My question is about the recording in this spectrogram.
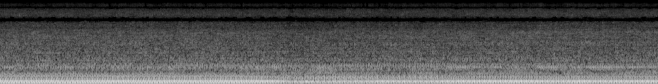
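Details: Rebuilt 5.3 LS V8 with a Truck Norris cam and BTR beehive springs on an MSD ignition box preset, at first start: it lopes unevenly with a lumpy, stumbling beat and a hitch, misfiring on incorrect ignition timing.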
